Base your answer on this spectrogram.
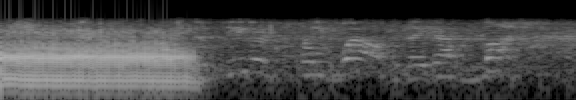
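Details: Loud snoring: a loud rattling, buzzing breath sound, then quieter breathing with faint background noise.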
